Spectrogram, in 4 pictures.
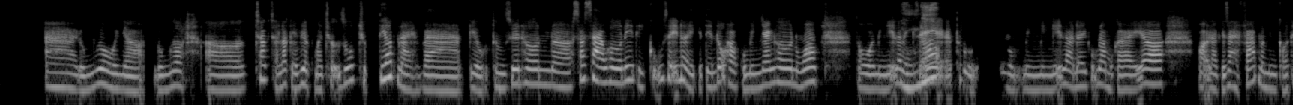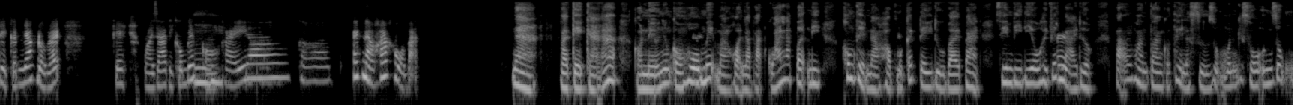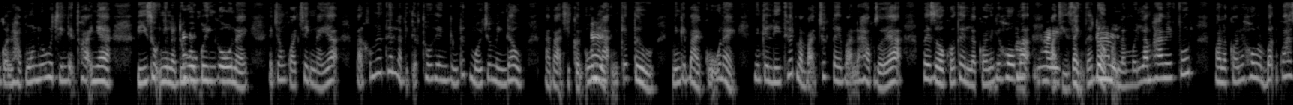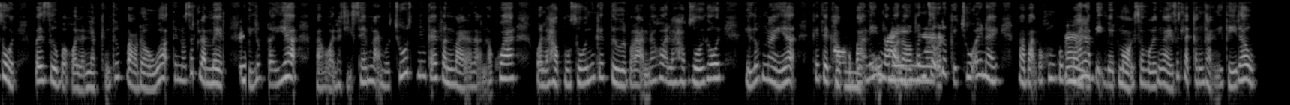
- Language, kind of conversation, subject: Vietnamese, advice, Làm sao tôi có thể linh hoạt điều chỉnh kế hoạch khi mục tiêu thay đổi?
- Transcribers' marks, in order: tapping; "nạp" said as "lạp"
